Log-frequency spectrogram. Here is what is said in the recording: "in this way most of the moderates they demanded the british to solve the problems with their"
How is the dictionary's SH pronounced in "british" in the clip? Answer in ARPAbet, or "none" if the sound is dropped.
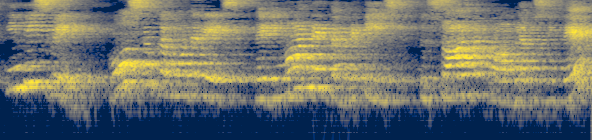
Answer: S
